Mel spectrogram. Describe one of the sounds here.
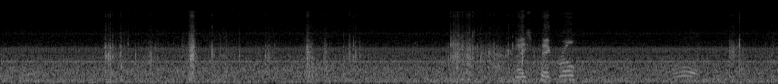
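A fish flaps and slaps against a man's hands.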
